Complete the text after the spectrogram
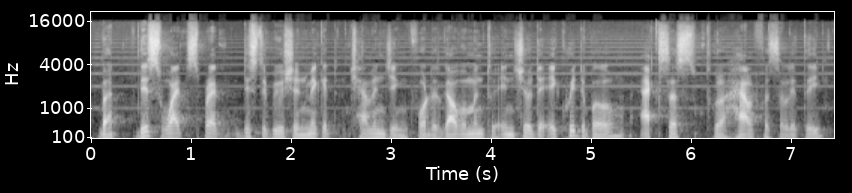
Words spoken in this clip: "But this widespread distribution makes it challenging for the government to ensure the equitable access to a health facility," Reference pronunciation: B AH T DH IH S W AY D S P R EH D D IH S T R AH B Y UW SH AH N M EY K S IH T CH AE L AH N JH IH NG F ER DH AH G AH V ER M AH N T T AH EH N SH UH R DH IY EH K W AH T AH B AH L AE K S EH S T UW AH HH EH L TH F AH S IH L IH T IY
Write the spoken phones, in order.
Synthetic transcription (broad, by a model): B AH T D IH S W AY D S P R EH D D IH S T R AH B Y UW SH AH N M EY K IH T CH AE L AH N JH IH NG F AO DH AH G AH V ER M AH N T T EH N SH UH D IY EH K W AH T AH B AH L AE K S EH S T UW AH HH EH L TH F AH S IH L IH T IY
